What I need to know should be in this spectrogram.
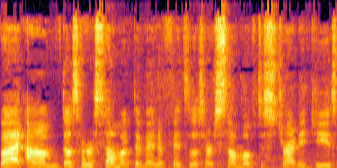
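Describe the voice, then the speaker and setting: A bright, sharp tone from a woman, high in pitch. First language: Spanish. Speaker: early childhood school director. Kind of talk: casual vlog talk. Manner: many fillers, hesitant.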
